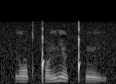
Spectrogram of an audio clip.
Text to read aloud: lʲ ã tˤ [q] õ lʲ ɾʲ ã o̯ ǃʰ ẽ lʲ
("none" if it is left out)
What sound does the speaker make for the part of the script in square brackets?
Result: ǃ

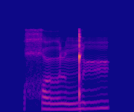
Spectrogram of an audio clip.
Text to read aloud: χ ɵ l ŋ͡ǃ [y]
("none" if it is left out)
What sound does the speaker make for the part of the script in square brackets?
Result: y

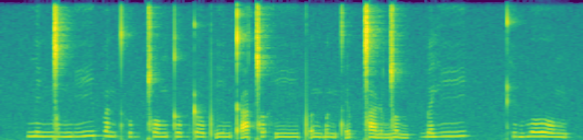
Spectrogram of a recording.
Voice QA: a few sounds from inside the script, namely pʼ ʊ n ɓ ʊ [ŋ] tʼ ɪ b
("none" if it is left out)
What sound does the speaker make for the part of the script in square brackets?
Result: n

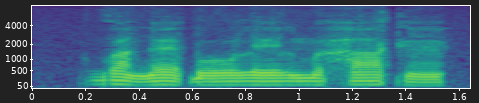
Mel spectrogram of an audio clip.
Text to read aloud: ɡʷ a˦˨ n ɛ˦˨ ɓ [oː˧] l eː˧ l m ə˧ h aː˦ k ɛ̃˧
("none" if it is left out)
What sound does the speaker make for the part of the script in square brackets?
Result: oː˧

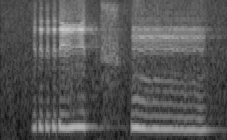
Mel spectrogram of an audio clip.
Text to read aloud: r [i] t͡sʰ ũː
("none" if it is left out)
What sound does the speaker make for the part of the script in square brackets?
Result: i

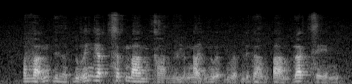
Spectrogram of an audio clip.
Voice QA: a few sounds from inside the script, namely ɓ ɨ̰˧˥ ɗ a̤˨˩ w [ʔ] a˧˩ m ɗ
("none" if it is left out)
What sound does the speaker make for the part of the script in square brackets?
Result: ʔ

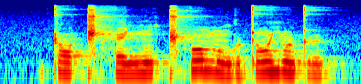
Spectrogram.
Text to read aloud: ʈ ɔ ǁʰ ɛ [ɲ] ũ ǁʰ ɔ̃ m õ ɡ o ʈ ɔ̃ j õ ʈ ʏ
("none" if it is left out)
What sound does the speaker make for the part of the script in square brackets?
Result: ɲ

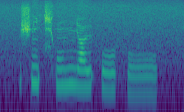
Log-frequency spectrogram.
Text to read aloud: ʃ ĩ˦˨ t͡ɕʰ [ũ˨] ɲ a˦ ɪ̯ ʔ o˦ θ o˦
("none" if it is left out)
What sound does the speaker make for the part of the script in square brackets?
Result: ũ˦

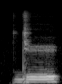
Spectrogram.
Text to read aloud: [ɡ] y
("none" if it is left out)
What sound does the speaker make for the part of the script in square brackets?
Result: d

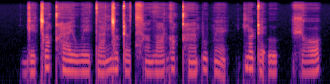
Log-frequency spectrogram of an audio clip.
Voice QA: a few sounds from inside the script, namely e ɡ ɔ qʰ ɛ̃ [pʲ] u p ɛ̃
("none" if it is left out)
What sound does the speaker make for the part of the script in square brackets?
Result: p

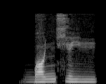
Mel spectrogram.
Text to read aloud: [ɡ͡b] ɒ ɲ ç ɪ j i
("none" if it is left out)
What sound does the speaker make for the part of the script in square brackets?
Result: ɡ͡b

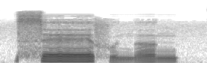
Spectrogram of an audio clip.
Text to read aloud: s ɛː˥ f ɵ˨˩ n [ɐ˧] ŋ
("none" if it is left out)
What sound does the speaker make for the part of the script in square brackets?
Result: ɐ˧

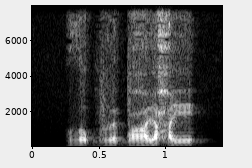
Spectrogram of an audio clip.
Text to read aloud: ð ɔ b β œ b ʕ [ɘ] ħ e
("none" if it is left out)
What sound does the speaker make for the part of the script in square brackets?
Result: ɘ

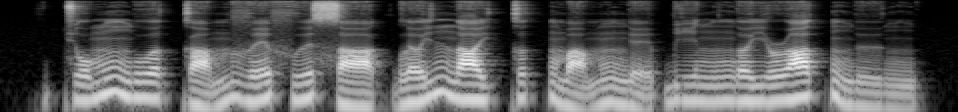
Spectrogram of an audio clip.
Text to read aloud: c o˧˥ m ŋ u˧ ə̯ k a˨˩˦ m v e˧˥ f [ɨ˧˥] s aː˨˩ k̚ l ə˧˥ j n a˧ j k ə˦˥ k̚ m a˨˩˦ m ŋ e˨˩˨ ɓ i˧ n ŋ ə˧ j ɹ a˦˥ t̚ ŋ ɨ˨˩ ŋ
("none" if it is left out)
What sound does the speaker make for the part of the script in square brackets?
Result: ɨ˧˥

